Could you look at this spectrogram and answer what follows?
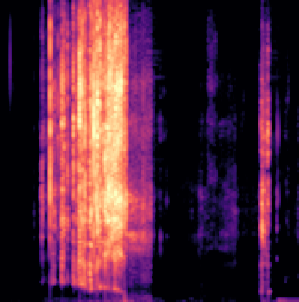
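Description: A prawn cracker is crunched close to the microphone: a loud, brittle burst of crackling for about a second and a half fades into quieter chewing, then one short crunch returns near the end.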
